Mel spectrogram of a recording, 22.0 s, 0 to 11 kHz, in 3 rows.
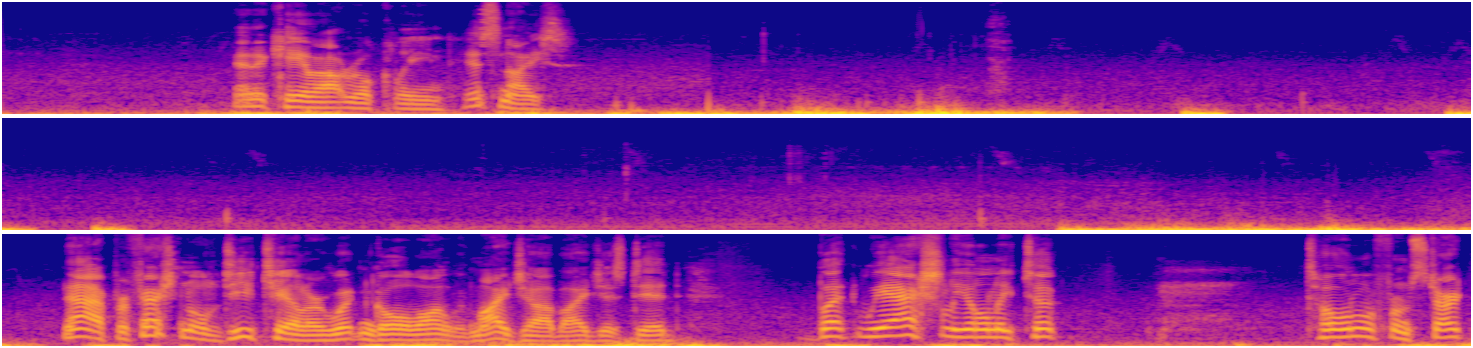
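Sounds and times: muffled rumbling on microphone: 0:02.5 - 0:06.2, 0:07.2 - 0:08.0, 0:12.6 - 0:14.9.

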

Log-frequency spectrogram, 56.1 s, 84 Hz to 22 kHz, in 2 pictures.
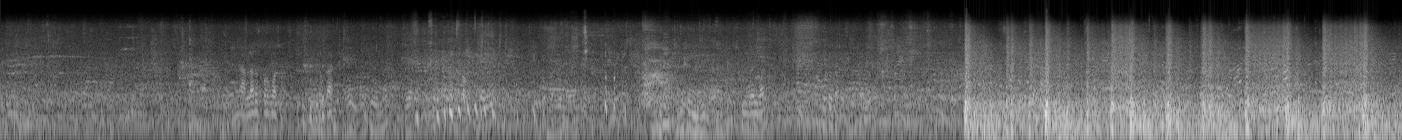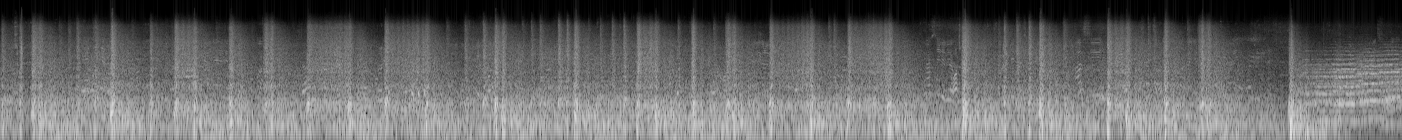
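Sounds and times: audience murmur: 0:00.0 - 0:56.0
background noise and voices: 0:00.0 - 0:56.0
cornet and drum band playing: 0:08.3 - 0:10.6, 0:19.3 - 0:56.0
heavy drum strokes: 0:19.2 - 0:56.0.

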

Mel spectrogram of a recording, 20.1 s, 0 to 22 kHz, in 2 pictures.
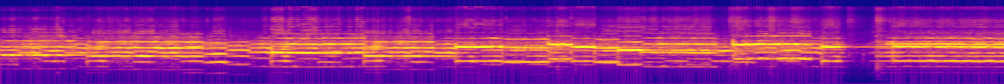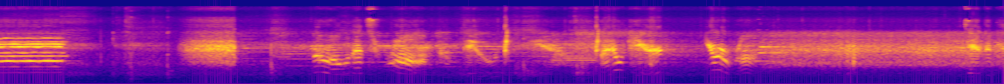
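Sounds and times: high-pitched melody: 0:00.0 - 0:10.8.

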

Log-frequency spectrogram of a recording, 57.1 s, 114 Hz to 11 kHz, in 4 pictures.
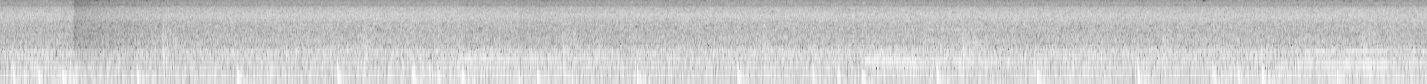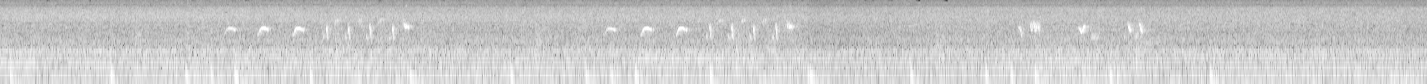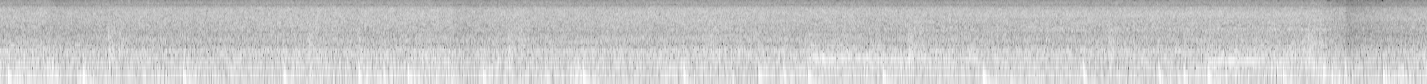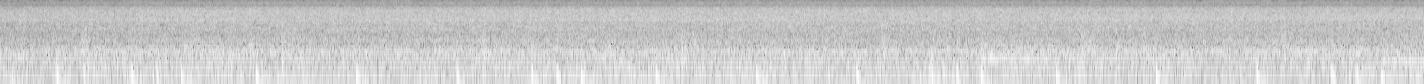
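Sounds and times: birds chirping: 0:00.0 - 0:57.0
waterfall rushing into a pool: 0:00.0 - 0:57.0.

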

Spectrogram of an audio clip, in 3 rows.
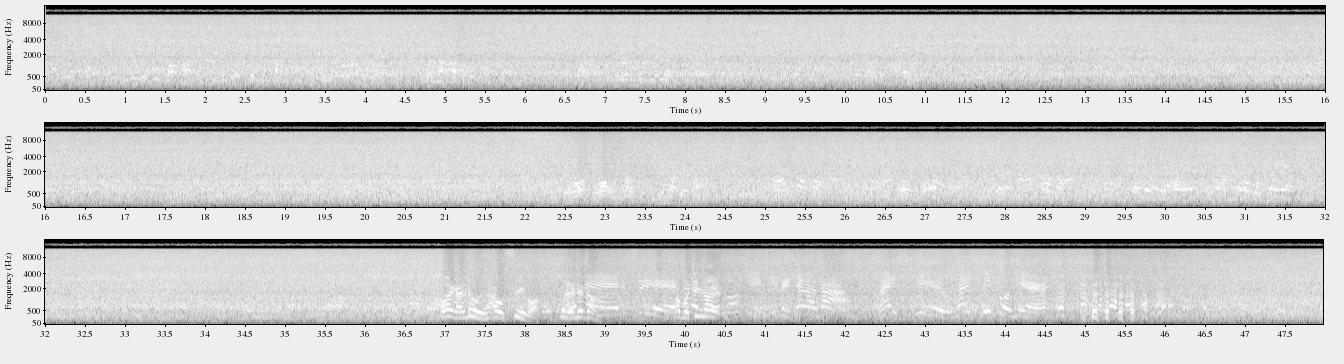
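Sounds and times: waterfall rushing: 0:00.0 - 0:47.9.

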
